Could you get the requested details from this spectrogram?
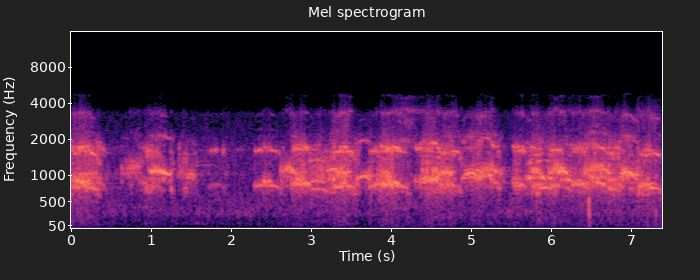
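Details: A spring migration flock of common cranes flying over Rochechouart (87), 15 February 2013, gives a near-continuous chorus of loud, rolling trumpeted calls from many birds, with brief pauses between waves.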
